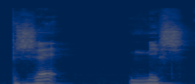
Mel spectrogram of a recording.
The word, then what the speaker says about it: Przemyśl: In Poland, when we have like R and Z next to each other, it's ž. Р и З, да. Пжемиш.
